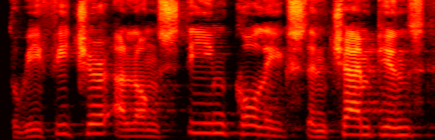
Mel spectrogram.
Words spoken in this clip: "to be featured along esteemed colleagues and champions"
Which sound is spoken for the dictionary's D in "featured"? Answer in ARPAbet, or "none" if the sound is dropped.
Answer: none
